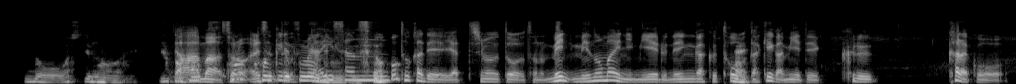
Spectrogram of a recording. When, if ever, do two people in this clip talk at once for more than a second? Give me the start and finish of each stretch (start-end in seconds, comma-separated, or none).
1.8-4.0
